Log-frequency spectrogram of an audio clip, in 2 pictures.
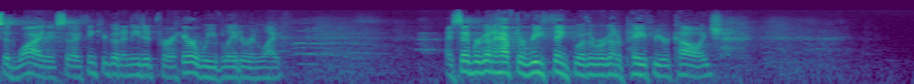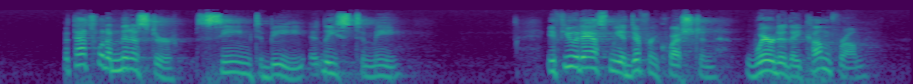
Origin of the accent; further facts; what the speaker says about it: Gettysburg, Pennsylvania, United States; As a young man, I grew up in Gettysburg, Pennsylvania, right at the foot of the Lutheran Theological Seminary.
